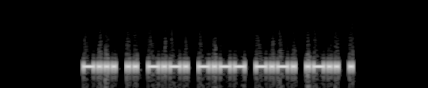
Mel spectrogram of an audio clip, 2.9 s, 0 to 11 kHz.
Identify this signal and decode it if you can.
Morse code, heard as a keyed tone, about 51 wpm, 700 Hz. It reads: BICYCLE
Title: Seven Letter Words - 50wpm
